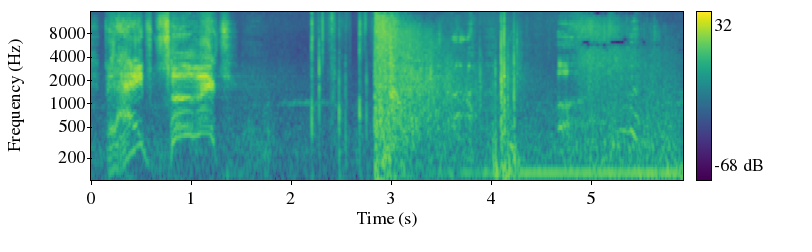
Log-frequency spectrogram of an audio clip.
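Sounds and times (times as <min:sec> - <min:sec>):
speech: 0:00.2 - 0:01.6, 0:04.7 - 0:05.8
gunshot in a horror radio drama: 0:02.9 - 0:04.3.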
